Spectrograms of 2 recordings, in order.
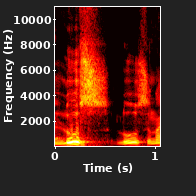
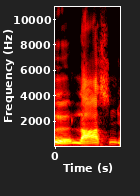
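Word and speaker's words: lose: அடுத்ததாக லூஸ்னா இழப்பது. லூஸ்னா இழப்பது. இறந்த காலம் லாஸ்ட்டும்போம். இங்கே ஆனால் உச்சரிப்பு லாஸ்ன்னு சொல்லக்கூடாது, லூஸ். ரைட்டா?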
